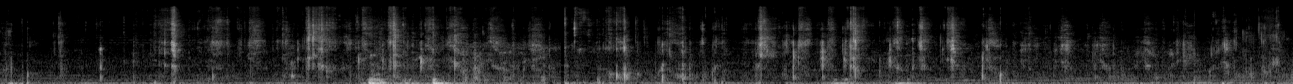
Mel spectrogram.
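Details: Dog being fed indoors, crunching and biting food in quick, uneven clicks and snaps, a few louder bites near the middle, faint voices in the background of a small room.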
